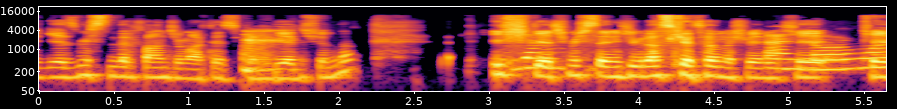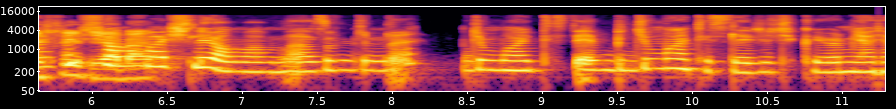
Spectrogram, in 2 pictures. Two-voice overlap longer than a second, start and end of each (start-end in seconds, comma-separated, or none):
4.9-6.5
